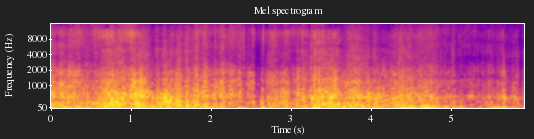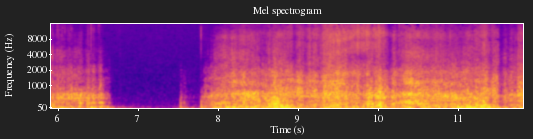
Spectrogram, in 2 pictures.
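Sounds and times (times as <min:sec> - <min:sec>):
hand and fingernails scratching against a microphone: 0:00.0 - 0:06.7, 0:07.8 - 0:11.8.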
